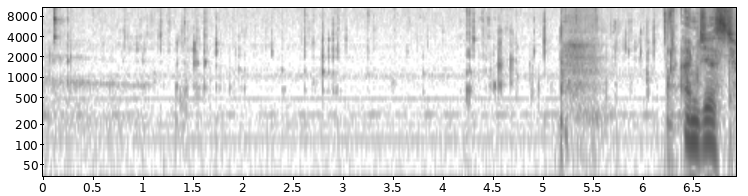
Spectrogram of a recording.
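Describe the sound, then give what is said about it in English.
Someone takes a drink of water: faint clicks and small mouth sounds in near silence, a brief rustle, then louder gulping and slurping at the end. “Drink some water.”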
